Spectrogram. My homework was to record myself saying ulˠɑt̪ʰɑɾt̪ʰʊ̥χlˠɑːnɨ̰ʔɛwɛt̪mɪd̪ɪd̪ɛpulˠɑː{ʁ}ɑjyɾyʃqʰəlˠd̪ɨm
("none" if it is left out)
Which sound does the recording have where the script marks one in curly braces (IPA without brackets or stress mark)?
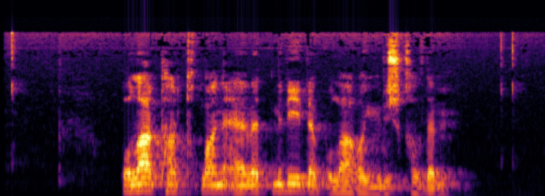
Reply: ʁ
